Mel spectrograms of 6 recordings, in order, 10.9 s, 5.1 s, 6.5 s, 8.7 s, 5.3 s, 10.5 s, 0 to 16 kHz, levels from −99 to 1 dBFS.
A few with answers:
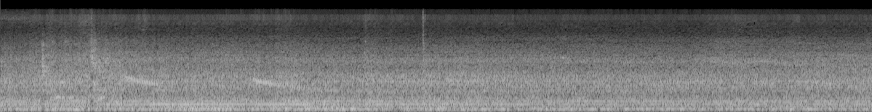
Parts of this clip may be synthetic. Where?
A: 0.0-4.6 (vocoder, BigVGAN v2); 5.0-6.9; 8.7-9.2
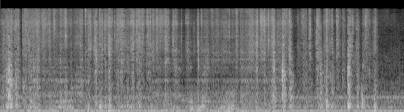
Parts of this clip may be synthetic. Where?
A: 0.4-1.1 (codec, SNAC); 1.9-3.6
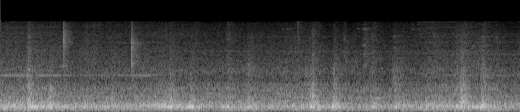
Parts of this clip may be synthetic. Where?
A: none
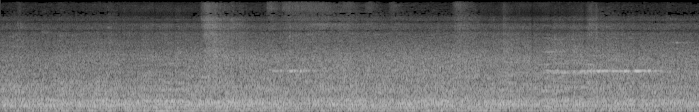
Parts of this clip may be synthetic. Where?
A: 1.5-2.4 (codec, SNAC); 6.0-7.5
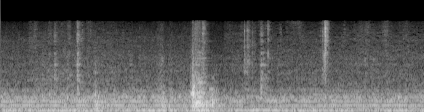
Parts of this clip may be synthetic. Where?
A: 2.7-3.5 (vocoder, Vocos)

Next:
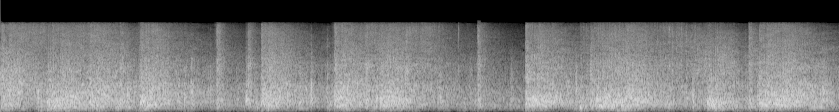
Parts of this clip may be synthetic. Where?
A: 0.0-2.6 (codec, DAC); 4.0-5.4; 6.5-10.5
